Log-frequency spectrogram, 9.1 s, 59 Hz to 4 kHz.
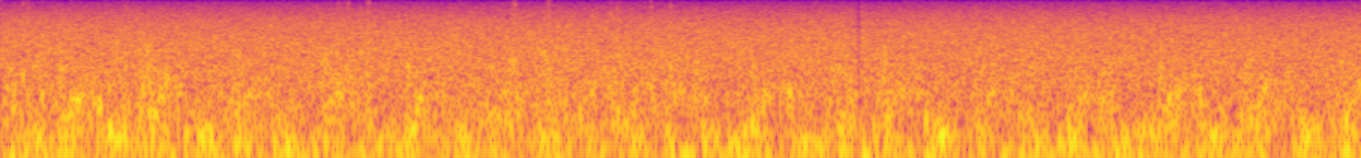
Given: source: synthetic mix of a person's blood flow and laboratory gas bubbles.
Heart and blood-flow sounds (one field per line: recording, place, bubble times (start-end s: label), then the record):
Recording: Doppler ultrasound of blood flow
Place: precordium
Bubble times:
0.08-0.32 s: bubbles
0.45-0.53 s: bubbles
0.69-1.07 s: bubbles
2.13-2.52 s: bubbles
3.32-3.79 s: bubbles
3.98-4.50 s: bubbles
4.55-4.67 s: bubbles
7.85-7.93 s: bubbles
8.11-8.20 s: bubbles
From the record:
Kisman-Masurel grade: 221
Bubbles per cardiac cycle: several, 3 to 8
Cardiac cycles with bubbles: 10 to 50%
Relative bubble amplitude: barely perceptible (0.100 to 0.250)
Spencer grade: 2 (many but less than half of the cardiac periods contain bubble signals, singularly or in groups)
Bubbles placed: anywhere in the cardiac cycle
